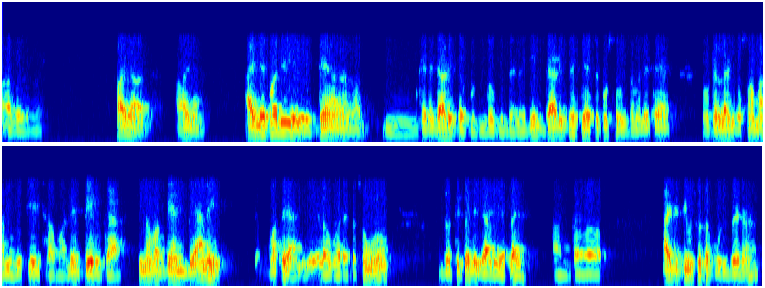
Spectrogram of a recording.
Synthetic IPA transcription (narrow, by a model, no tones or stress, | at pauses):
ʌd͡zur | ɦʌjnʌ | ɦʌjnʌ | ajlepʌnit̪jã | keɾeɡaɽit̪ʌkud͡zt̪okud̪ʌjnʌkiɡaɽit͡sʌĩt̪jãt͡sʌj̃kʌst̪oɦunt͡sʰʌbʱʌnet̪jã | ɦoʈʌlːajnkosʌmanɦʌɾukeit͡sʰʌbʱʌnebelkakinʌbabjanbjanʌj | mʌt͡sʌj̃ɦa̰mileːlawɡʌɾekʌt͡sʰʌw̃ɦo | d͡zʌt̪ipʌniɡaɽiɦʌɾulaj | ʌnt̪ʌ | ailet̪iũsut̪ʌkud͡zd̪ʌjnʌ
